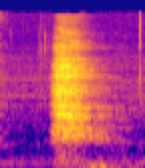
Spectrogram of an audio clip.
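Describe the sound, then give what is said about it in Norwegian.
One slow, deep breath out through the mouth during a slow breathing exercise, an airy exhale that swells quickly and then fades out gradually over about a second, with no talking. “Inn gjennom nesen. To, tre, fire. Og ut gjennom munnen.”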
